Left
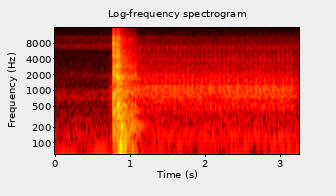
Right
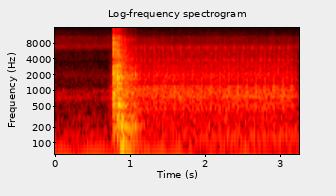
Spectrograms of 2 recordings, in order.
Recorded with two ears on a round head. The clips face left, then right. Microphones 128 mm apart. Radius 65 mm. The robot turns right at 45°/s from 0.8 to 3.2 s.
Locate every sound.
0.8 s a door slam: 35° left (ahead or behind), 0.8 m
